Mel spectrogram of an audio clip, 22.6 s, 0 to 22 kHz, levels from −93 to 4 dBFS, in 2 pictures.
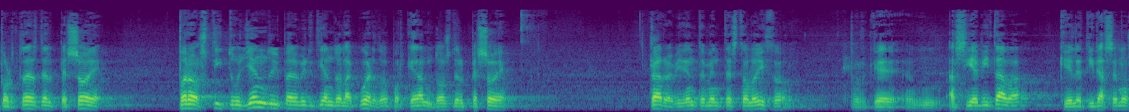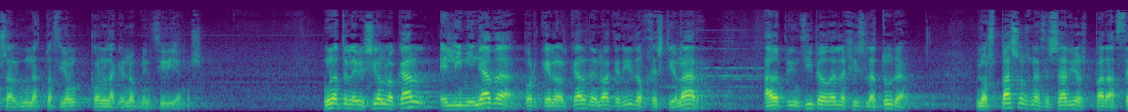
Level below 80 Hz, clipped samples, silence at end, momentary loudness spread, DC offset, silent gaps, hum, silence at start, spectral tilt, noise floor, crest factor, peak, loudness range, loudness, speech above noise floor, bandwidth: -70 dBFS; under 0.1%; 0 s; 10 LU; under 0.1%; none; none; 0 s; -5 dB/octave; -54 dBFS; 18 dB; 0 dBFS; 5 LU; -19 LUFS; 35 dB; 15.5 kHz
